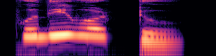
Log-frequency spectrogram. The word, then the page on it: ಪುದಿವೊಟ್ಟು: pudivoṭṭu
